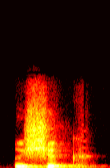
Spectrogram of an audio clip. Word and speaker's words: Işık: And the next one is, it's a thick E. We are going to read it as I. Işık.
